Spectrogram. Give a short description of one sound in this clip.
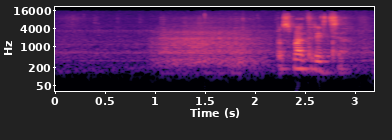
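A ceramic plate slides across a wooden table.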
